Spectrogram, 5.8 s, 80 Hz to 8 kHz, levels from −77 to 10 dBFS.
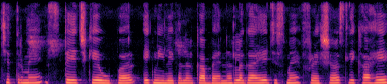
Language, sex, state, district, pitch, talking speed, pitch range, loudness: Hindi, female, Jharkhand, Jamtara, 235 Hz, 165 wpm, 225-245 Hz, -16 LUFS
